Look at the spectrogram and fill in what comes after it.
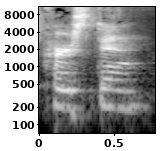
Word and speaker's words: Kirsten: It's Kirsten.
